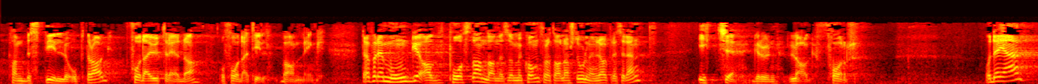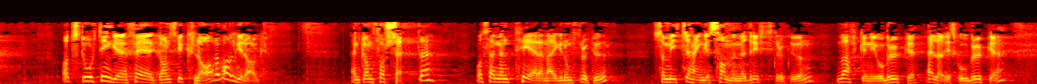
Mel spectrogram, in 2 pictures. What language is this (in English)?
Norwegian Nynorsk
